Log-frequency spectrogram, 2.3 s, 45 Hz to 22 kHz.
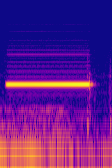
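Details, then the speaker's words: Simulated rescue on a ZOLL AED Plus Trainer2 training defibrillator: after pads attached and analysis, unit announces "shock advised, don't touch patient, press flashing shock button"; single steady high-pitched tone under two seconds, the shock-delivery tone. "shock advised don't touch patient press flashing shock button"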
